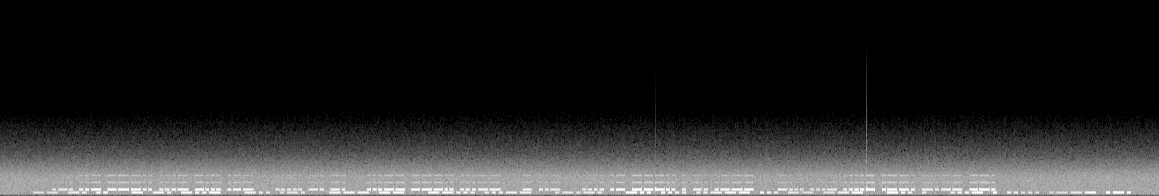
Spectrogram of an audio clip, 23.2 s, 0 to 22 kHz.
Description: Morse code, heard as two keyed tones, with radio static and fading. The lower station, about 17 wpm, 450 Hz: MNI TNX DR OM 73 <AR> DH2SMO DE VE5JR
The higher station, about 21 wpm, 780 Hz: RU8VBW 5NN 383 TU HA8ENJ BV4PYG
